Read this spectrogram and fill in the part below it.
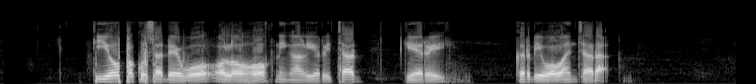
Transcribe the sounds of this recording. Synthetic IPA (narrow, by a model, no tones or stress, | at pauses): t̪iɔpakusadɛwɔɔlɔɦɔk̚niŋaliɾit͡ʃard̪̚ | ɡɛɾi | kɨrdiwawaɲt͡ʃaɾa̰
